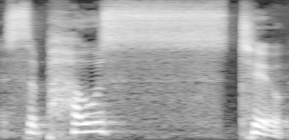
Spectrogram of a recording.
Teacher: you do not hear this Ed at all it ends on an S sound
